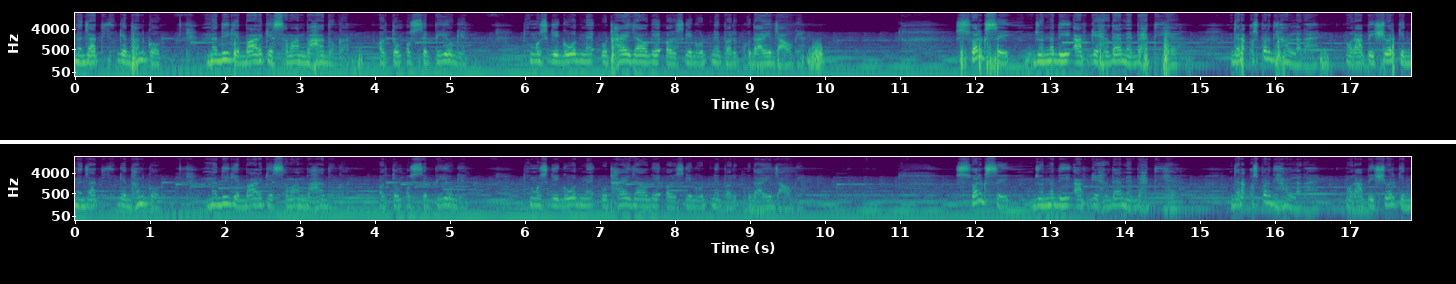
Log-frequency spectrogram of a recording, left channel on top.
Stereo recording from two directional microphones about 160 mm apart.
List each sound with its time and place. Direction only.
0.0 s speech: 55° left (ahead or behind)
11.7 s speech: 45° left (ahead or behind)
